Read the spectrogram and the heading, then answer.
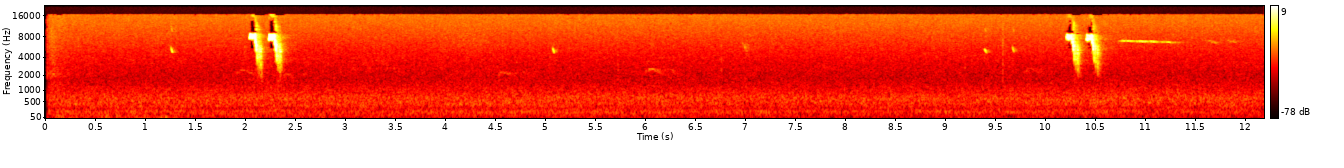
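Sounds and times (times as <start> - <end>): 
steady low background noise: 0.0 - 12.1
Parus major great tit calls: 2.0 - 2.5, 9.4 - 11.9.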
